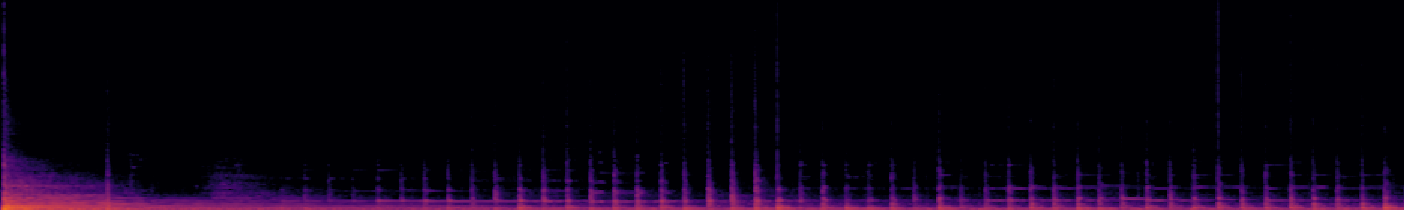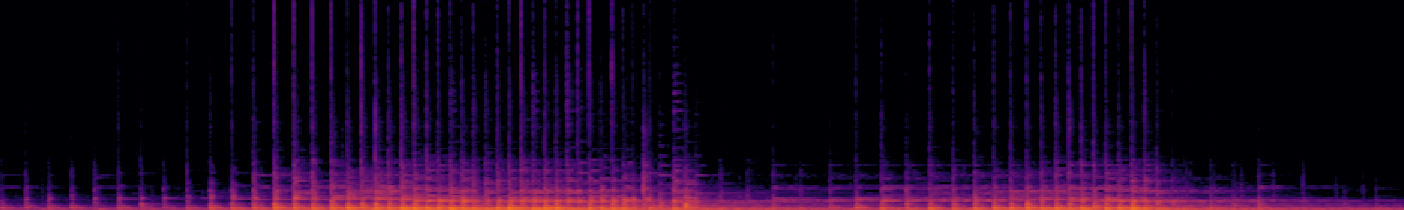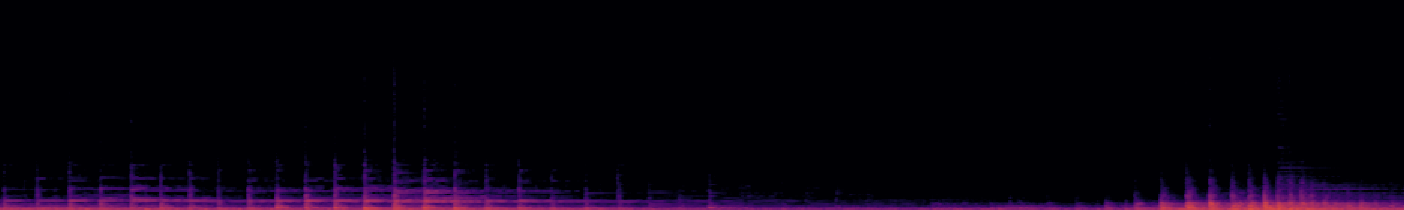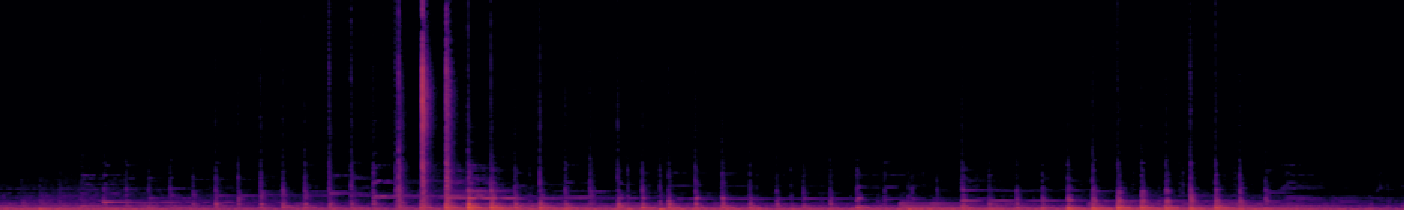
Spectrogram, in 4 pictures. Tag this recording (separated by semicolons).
acoustic; effect; fx; horror; industrial; piano; sound; sound-effect; soundboard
